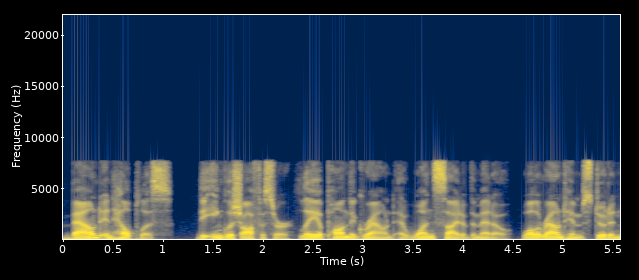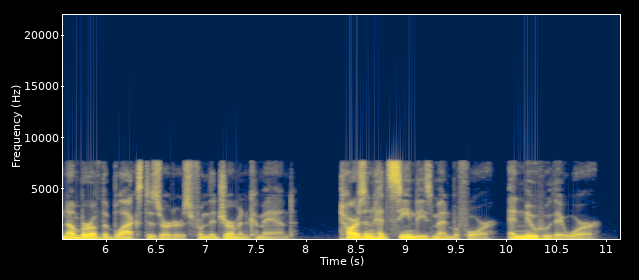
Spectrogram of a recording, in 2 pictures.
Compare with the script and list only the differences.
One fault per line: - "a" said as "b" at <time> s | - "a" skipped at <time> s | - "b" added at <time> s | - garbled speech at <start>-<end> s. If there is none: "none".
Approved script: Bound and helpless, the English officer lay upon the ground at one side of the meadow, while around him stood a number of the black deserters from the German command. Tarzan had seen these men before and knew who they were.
- "black" said as "blacks" at 6.1 s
